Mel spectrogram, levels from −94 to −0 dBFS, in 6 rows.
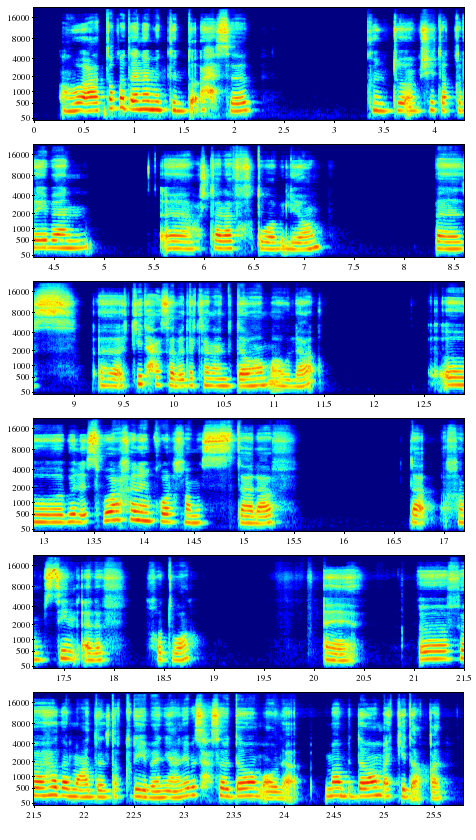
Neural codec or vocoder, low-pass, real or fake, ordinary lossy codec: none; none; real; none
